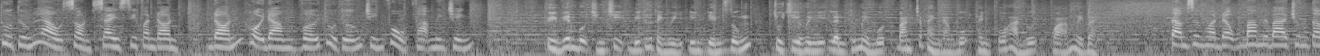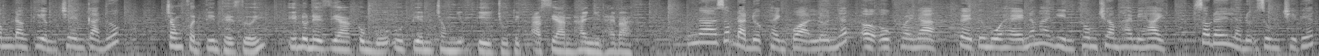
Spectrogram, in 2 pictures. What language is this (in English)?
Vietnamese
